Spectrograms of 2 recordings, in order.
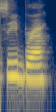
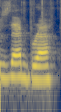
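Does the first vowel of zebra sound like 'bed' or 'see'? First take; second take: see; bed. First: The first vowel sounds like 'see'. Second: The first vowel sounds like 'bed'.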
